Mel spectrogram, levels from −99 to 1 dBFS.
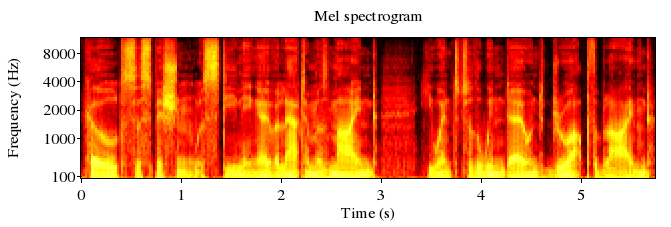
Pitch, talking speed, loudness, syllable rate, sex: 80 Hz, 190 wpm, -19 LUFS, 4.8 syllables/s, male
